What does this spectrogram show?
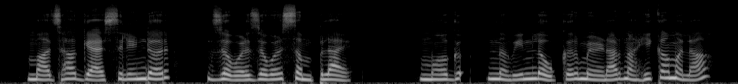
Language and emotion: Marathi, fearful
